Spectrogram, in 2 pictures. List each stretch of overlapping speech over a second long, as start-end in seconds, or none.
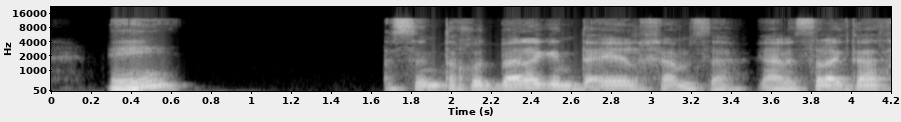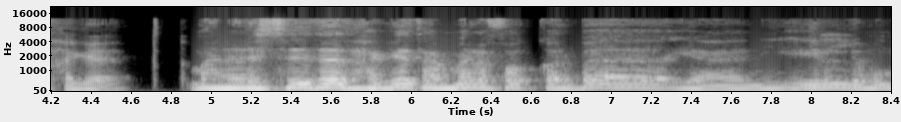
none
